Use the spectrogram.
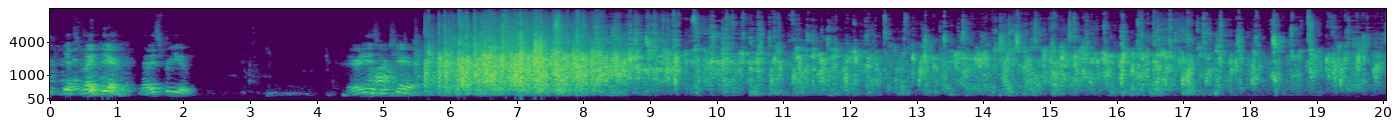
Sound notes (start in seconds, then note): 5.2 applause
